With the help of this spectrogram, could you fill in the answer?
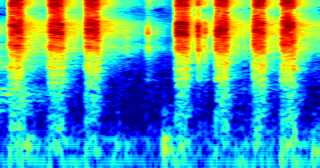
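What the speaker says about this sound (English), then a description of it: "You cannot use regular black spray. It has to be a high heat spray." Short bursts of black high-heat spray paint hissing from an aerosol can, about eight quick sprays in a steady rhythm with brief pauses between.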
